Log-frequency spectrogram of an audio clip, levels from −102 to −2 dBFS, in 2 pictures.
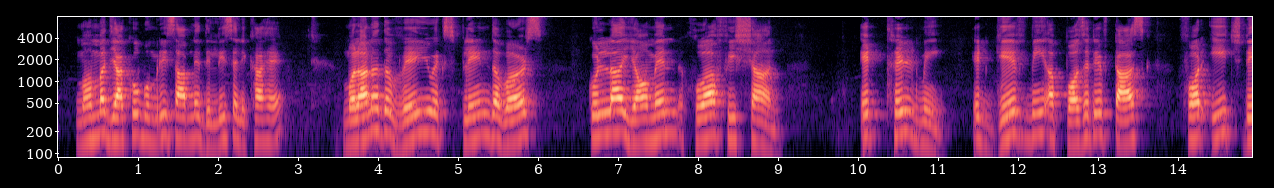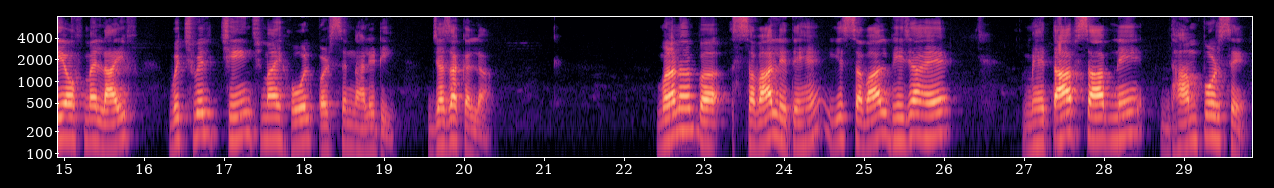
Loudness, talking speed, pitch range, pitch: -23 LUFS, 80 wpm, 150-180 Hz, 165 Hz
